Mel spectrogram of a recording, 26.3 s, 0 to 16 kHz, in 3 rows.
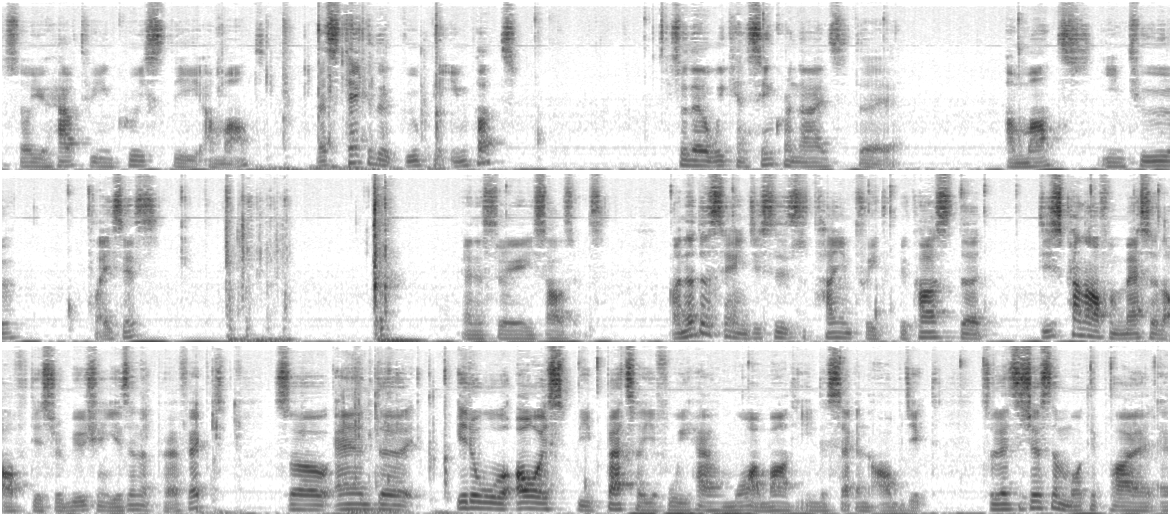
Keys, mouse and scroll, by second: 1.9 ctrl+a, 4.8 drag, 6.6-10.6 drag, 10.6 0, 10.7 0, 12.5-13.7 middle drag, 13.7 click, 14.4-15.2 middle drag, 15.2 click, 15.9 click, 16.4-17.4 drag, 19.1 ctrl+a, 23.1 click, 24.7-26.2 drag.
